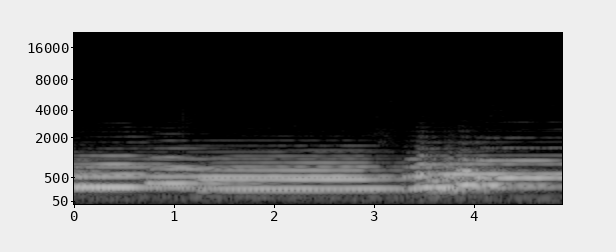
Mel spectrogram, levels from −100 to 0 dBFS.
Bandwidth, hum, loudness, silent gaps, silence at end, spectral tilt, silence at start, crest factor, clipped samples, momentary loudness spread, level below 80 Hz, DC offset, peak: 2.2 kHz; none; -35 LUFS; none; 0 s; -10.5 dB/octave; 0 s; 12 dB; under 0.1%; 5 LU; -76 dBFS; under 0.1%; -22 dBFS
